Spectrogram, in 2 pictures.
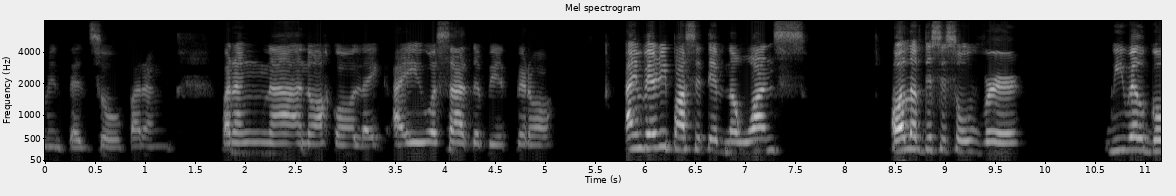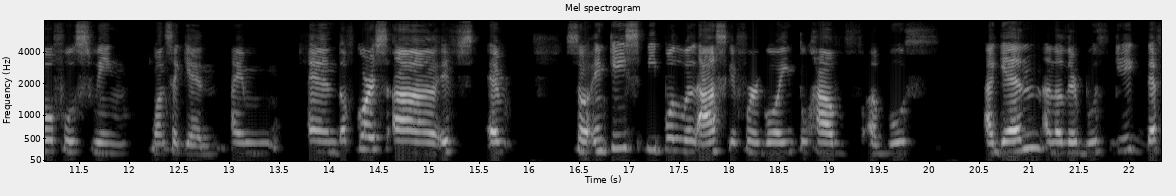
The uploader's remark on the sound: There has been a bit of technical issues in the recording.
